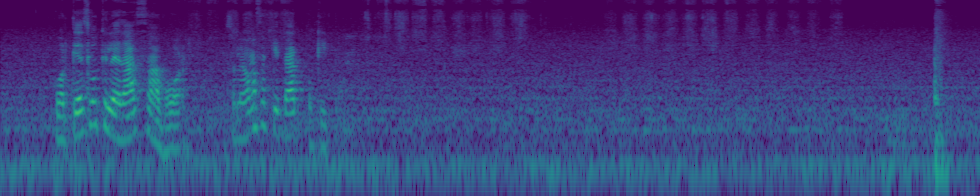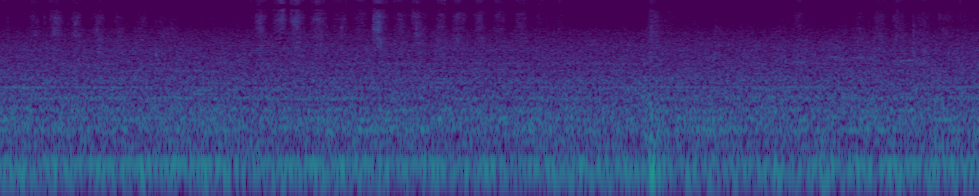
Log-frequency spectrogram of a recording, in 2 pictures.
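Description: A knife scrapes and slices through raw meat.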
